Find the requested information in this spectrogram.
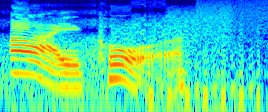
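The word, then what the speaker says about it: ichor: I can fill it with magical iore that's pronounced iore choose your eyore wisely I love how it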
